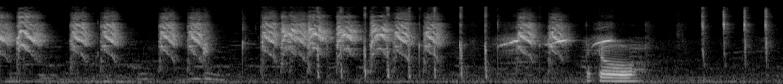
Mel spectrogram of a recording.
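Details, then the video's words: Pet parrot indoors giving a string of harsh, raspy squawks in quick bursts, one drawn-out nasal cry near the end, then short sharp clicks, with faint music in the background. "Talking Parrot Talking Beautiful Voices"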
